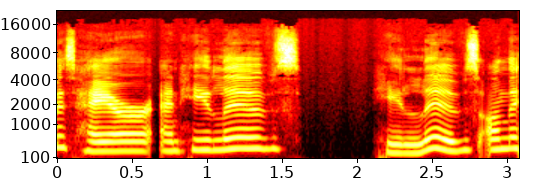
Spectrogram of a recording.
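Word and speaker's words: Haigha: His name is Heyer." – He pronounced it so to rhyme with mayor.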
